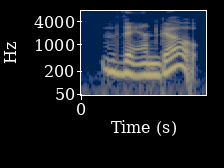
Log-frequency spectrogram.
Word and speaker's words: Van Gogh: So I'm going to go ahead and continue using the Americanized pronunciation of Van Gogh. So, onward we, Van Gogh.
